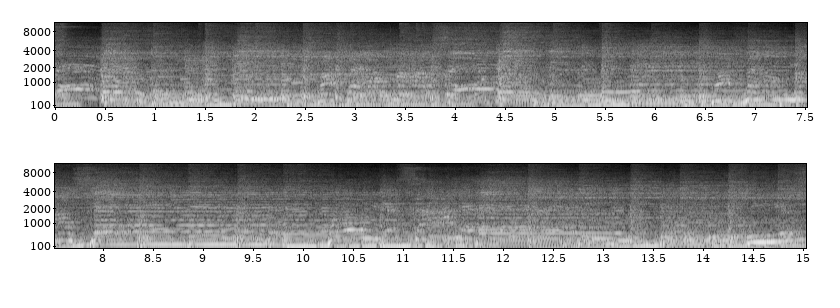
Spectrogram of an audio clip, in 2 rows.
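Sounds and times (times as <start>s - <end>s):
saxophone: 0.0s - 7.2s
blues-rock band playing: 0.0s - 15.0s
steady drum beat: 0.0s - 15.0s.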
